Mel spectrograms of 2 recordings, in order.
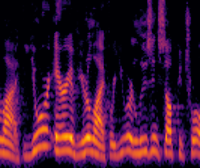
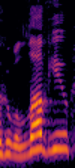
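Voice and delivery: ordinary delivery

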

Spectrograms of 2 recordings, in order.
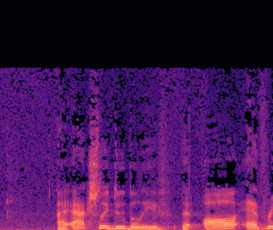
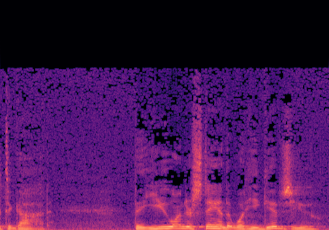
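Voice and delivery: ordinary delivery

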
